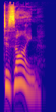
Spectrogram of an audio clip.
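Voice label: "design" spoken, British English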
